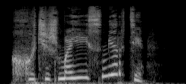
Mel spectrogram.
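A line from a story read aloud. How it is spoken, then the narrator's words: Hissing. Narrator (Russian): прошипела она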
